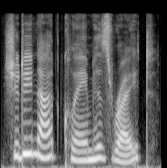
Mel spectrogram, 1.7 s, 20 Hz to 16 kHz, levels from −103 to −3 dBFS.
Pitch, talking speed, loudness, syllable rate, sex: 240 Hz, 215 wpm, -16 LUFS, 4.1 syllables/s, female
